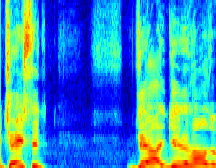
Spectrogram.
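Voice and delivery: high, sharp retold yell at the kid; yelling at him. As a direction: bark the order up high. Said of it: "he yells at me".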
